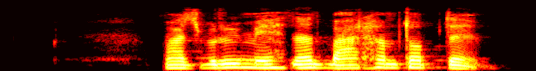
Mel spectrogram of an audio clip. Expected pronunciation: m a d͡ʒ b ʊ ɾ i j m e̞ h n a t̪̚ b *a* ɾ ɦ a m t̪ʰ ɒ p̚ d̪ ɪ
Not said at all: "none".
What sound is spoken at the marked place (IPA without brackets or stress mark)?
a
